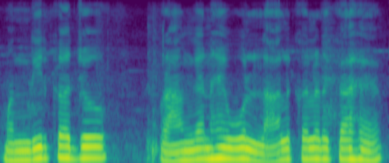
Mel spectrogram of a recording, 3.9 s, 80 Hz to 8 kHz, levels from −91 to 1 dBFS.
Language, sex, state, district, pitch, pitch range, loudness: Hindi, female, Bihar, West Champaran, 140 Hz, 125-145 Hz, -13 LUFS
